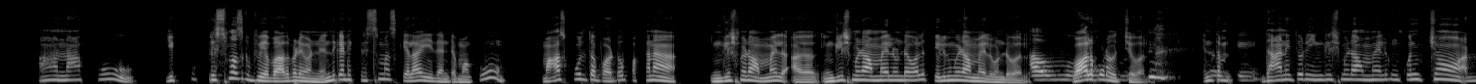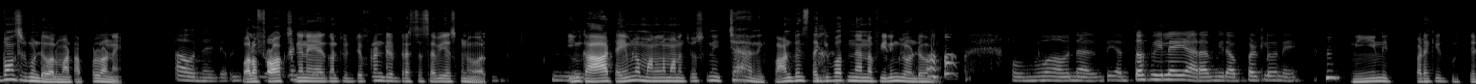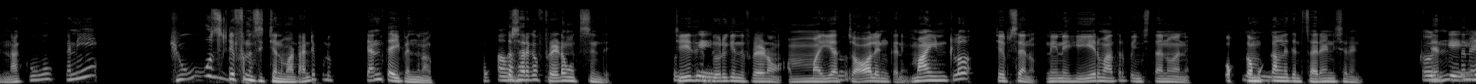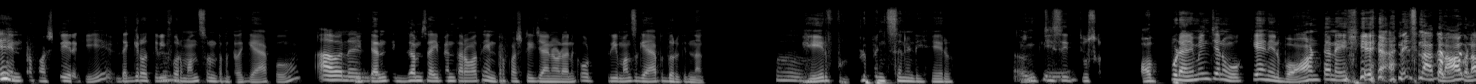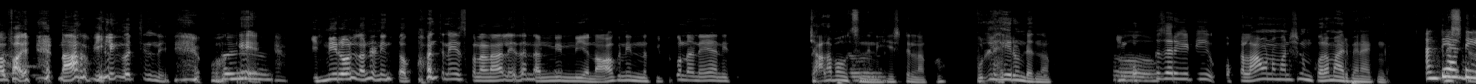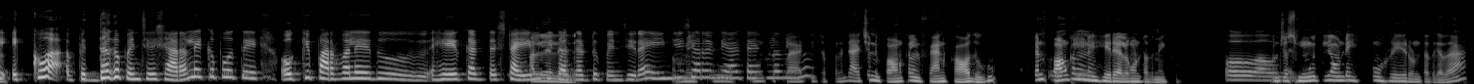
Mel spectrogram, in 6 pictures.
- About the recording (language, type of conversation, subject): Telugu, podcast, మీ ఆత్మవిశ్వాసాన్ని పెంచిన అనుభవం గురించి చెప్పగలరా?
- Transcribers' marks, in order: in English: "క్రిస్మస్‌కి"; in English: "క్రిస్మ‌స్‌కి"; in English: "స్కూల్‌తో"; in English: "మీడియం"; in English: "మీడియం"; in English: "మీడియం"; chuckle; in English: "మీడియం"; in English: "అడ్వాన్స్‌గా"; in English: "ఫ్రాక్స్"; in English: "డిఫరెంట్ డ్రెసెస్"; other background noise; in English: "కాన్ఫిడెన్స్"; chuckle; in English: "ఫీలింగ్‌లో"; in English: "ఫీల్"; in English: "హ్యూజ్ డిఫరెన్స్"; in English: "ఫ్రీడమ్"; in English: "ఫ్రీడమ్"; in English: "హెయిర్"; in English: "టెంత్"; in English: "ఇంటర్ ఫస్ట్ ఇయర్‌కి"; tapping; chuckle; in English: "త్రీ ఫోర్ మంత్స్"; in English: "టెంత్ ఎగ్జామ్స్"; in English: "ఇంటర్ ఫస్ట్ ఇయర్ జాయిన్"; in English: "త్రీ మంత్స్ గ్యాప్"; in English: "హెయిర్ ఫుల్"; laughing while speaking: "నేను బావుంటాను అయితే అనేసి నాకు … నాకు నిన్ను తిట్టుకున్నానే"; laugh; in English: "ఫీలింగ్"; in English: "హెయిర్ స్టైల్"; in English: "ఫుల్ హెయిర్"; in English: "హెయిర్ కట్ స్టైల్‌కి"; in English: "క్లారిటీగా"; in English: "యాక్చువల్"; in English: "ఫ్యాన్"; in English: "హెయిర్"; in English: "స్మూత్‌గా"; in English: "హెయిర్"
